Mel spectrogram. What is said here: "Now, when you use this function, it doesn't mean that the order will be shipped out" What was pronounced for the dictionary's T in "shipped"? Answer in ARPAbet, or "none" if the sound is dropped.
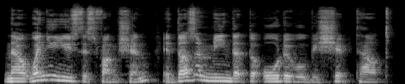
T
